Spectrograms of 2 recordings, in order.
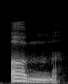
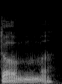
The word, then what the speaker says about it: homme: Remember, H is not pronounced, okay? So you've got the sound of O at the beginning of this word, okay? Cet homme, so that's the reason why you will have to use the cet.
